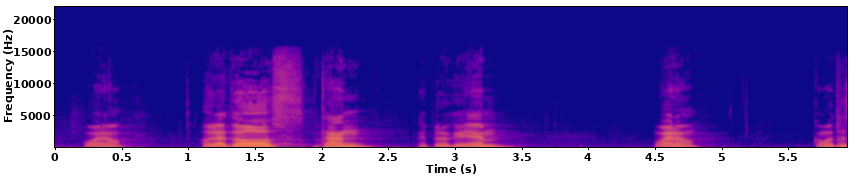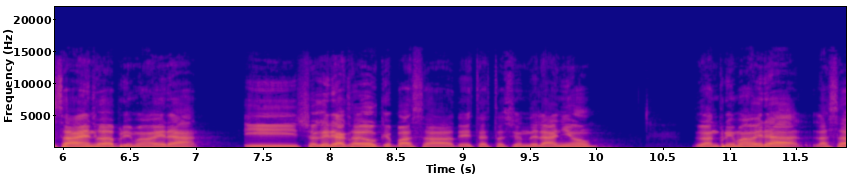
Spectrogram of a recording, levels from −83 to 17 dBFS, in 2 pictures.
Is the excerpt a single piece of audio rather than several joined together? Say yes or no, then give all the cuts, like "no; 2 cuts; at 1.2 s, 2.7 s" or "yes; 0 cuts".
no; 6 cuts; at 1.9 s, 5.9 s, 6.2 s, 8.1 s, 9.0 s, 10.9 s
